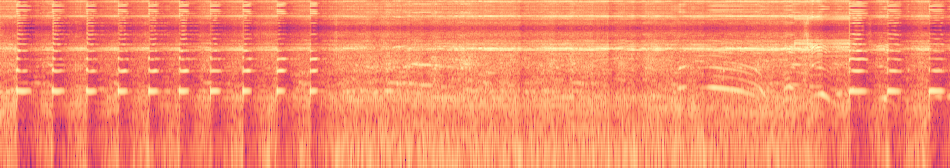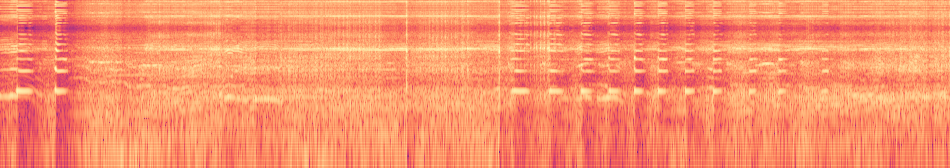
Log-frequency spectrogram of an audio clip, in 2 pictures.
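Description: Car horns honk in a quick repeating rhythm.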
